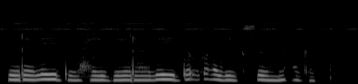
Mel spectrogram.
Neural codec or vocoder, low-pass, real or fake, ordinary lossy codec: none; none; real; none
